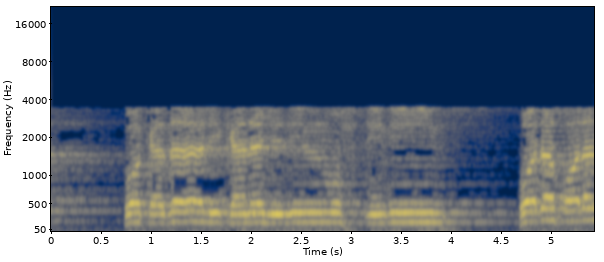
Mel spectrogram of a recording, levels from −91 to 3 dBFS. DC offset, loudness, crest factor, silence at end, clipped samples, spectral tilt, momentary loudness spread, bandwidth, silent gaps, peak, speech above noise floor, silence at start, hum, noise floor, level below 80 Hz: under 0.1%; -18 LUFS; 14 dB; 0 s; under 0.1%; -10 dB/octave; 15 LU; 3.6 kHz; none; -4 dBFS; 25 dB; 0 s; none; -43 dBFS; -50 dBFS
